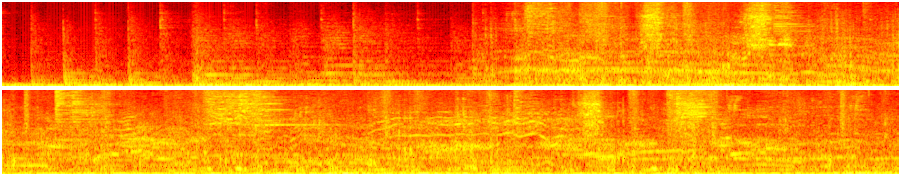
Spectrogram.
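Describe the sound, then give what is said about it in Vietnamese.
Horses neighing in a chaotic battle, amid clashing blades and a dense, loud din of crashing and creaking that swells after about two seconds and continues unbroken. “Một màn giao tranh hỗn loạn, tiếng ngựa hí, tiếng đao gươm va chạm, tiếng hô hoán gào giết.”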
